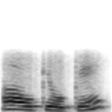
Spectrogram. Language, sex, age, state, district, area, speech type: Tamil, female, 18-30, Tamil Nadu, Tiruppur, urban, conversation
